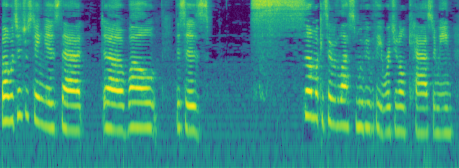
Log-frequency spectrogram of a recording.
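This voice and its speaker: A woman giving a casual, unscripted review, rambling and halting as she goes, often trailing off into filler phrases. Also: on the high side, a little mellow. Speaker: movie reviewer.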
